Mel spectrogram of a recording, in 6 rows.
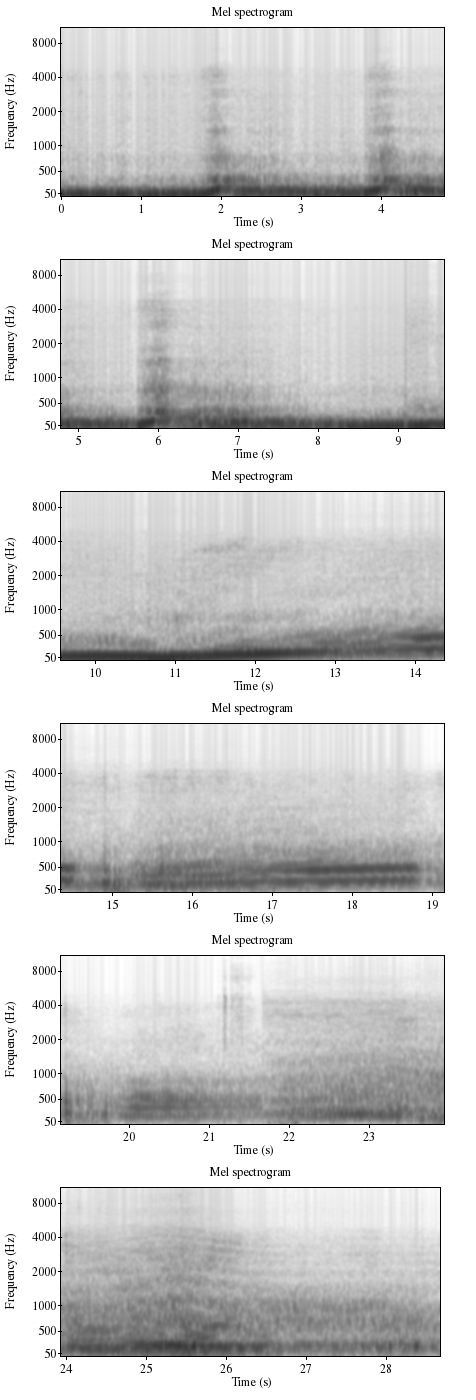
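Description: Holden VE SS Commodore's 6-litre V8 with a custom camshaft, heard at the twin exhaust tips: idling, then revved sharply three times about two seconds apart. Then it accelerates hard, the pitch climbing in several long pulls broken by short drops at the gear changes.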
